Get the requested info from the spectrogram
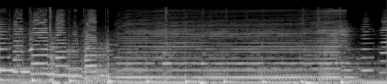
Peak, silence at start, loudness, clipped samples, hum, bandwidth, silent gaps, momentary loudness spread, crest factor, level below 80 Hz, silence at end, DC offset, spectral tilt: -2 dBFS; 0 s; -17 LUFS; under 0.1%; none; 15 kHz; none; 3 LU; 14 dB; -24 dBFS; 0 s; under 0.1%; -6.5 dB/octave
